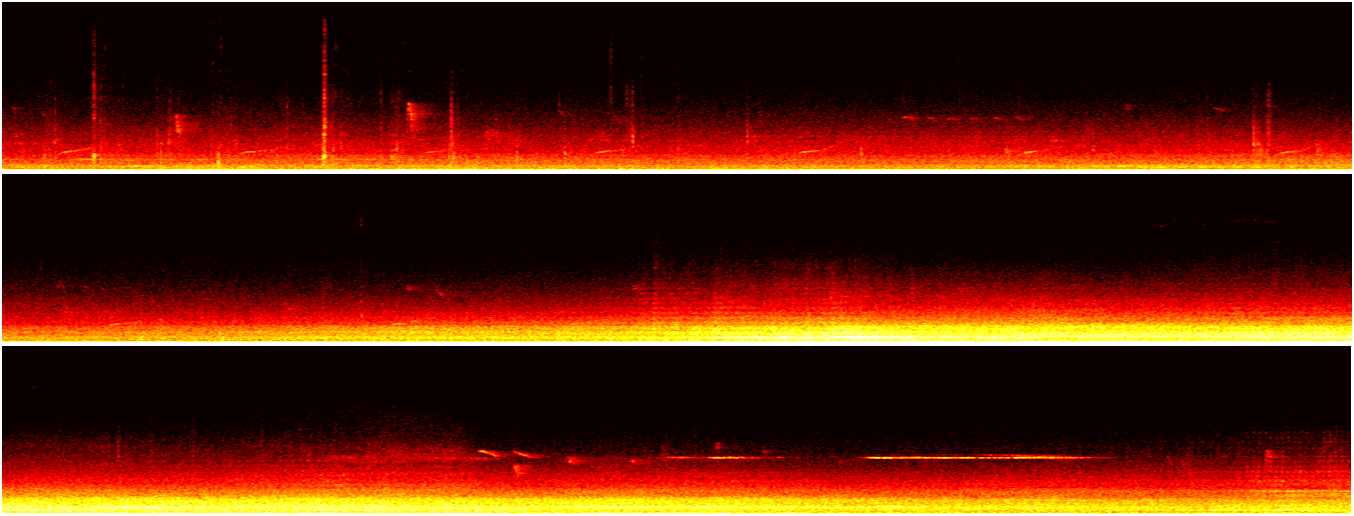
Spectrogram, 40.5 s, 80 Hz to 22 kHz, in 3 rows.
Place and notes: all the mornings of the ... - aug 12 2013 monday 6:48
